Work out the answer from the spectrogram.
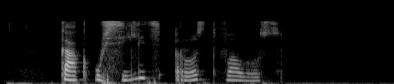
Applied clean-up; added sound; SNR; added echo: none; none; none; none.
